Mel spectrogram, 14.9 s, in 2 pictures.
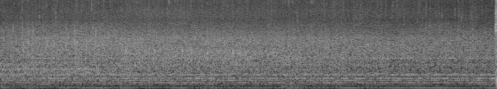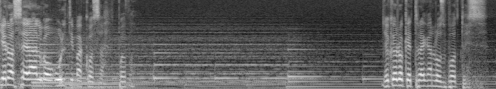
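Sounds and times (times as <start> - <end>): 
audience applause: 0.0 - 7.7
speech: 7.4 - 9.6, 13.2 - 14.8.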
